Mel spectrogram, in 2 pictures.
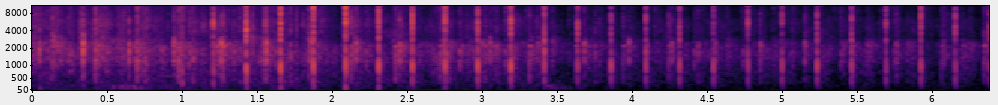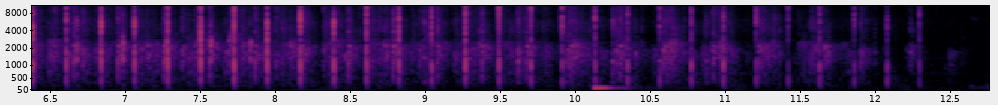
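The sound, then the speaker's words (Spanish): Sustained audience applause at a website presentation event, with many individual claps in a brisk, slightly uneven rhythm, loudest at first and thinning gradually toward the end. “Si les pido un aplauso, por favor.”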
